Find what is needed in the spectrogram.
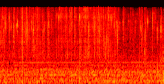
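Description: Halved onions sizzling cut side down in a teaspoon of hot vegetable oil in a pan over high heat: a steady, soft hiss with fine crackles.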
